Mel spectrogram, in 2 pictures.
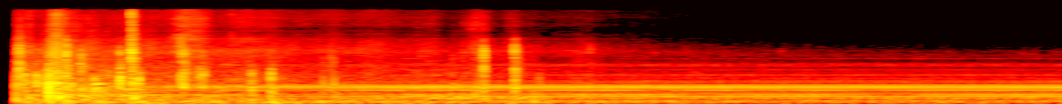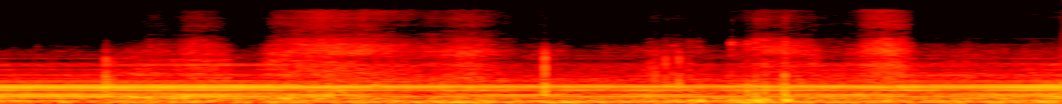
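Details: DAF truck cab: a steady, even buzz at one pitch with no clear source, still present after two days at the dealer, who failed to cure it.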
